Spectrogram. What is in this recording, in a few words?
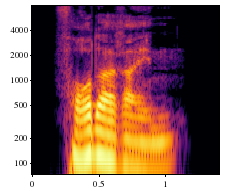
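"Vorderrhein", German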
